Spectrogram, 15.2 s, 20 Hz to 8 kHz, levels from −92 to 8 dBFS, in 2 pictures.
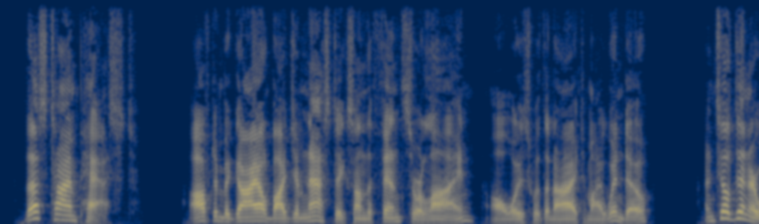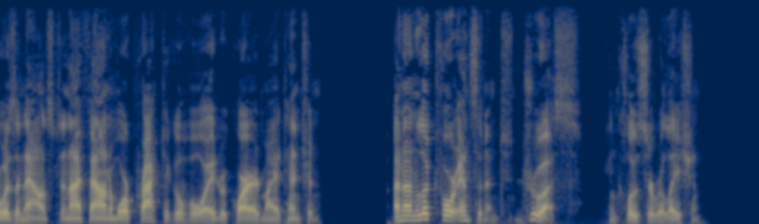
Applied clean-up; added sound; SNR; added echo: none; none; none; none.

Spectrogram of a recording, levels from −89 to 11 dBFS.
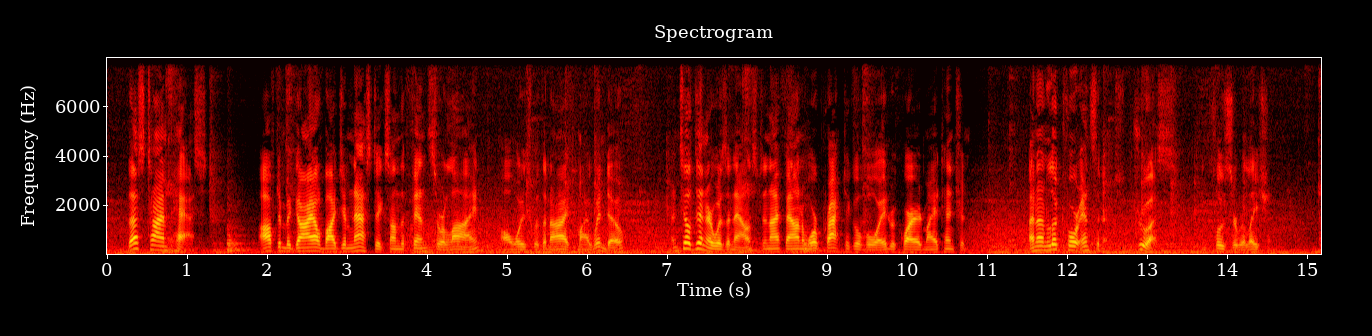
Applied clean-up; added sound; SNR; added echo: none; Sliding door; 14 dB; none.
